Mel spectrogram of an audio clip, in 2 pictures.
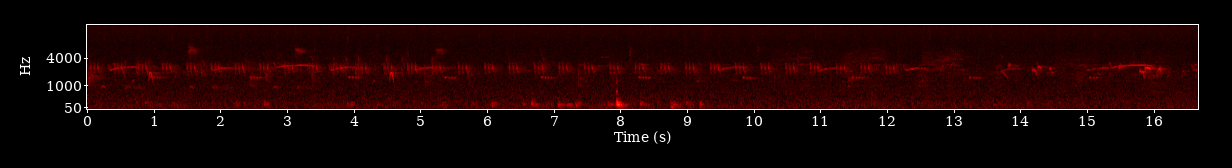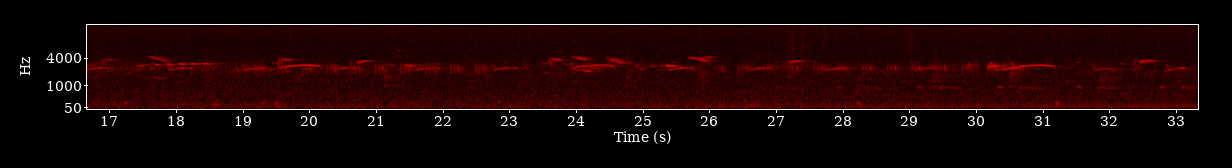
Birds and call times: Yellow-breasted Apalis (Apalis flavida): 1.3s, 22.1s, 28.9s
Common Bulbul (Pycnonotus barbatus): 16.0s
Sulphur-breasted Bushshrike (Telophorus sulfureopectus): 18.1s
White-browed Robin-Chat (Cossypha heuglini): 24.7s
Blue-naped Mousebird (Urocolius macrourus): 30.9s

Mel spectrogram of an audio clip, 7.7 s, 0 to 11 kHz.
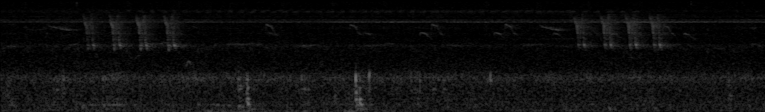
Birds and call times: Cinnamon Bracken-Warbler (Bradypterus cinnamomeus): 1.2s
Kikuyu White-eye (Zosterops kikuyuensis): 4.2s

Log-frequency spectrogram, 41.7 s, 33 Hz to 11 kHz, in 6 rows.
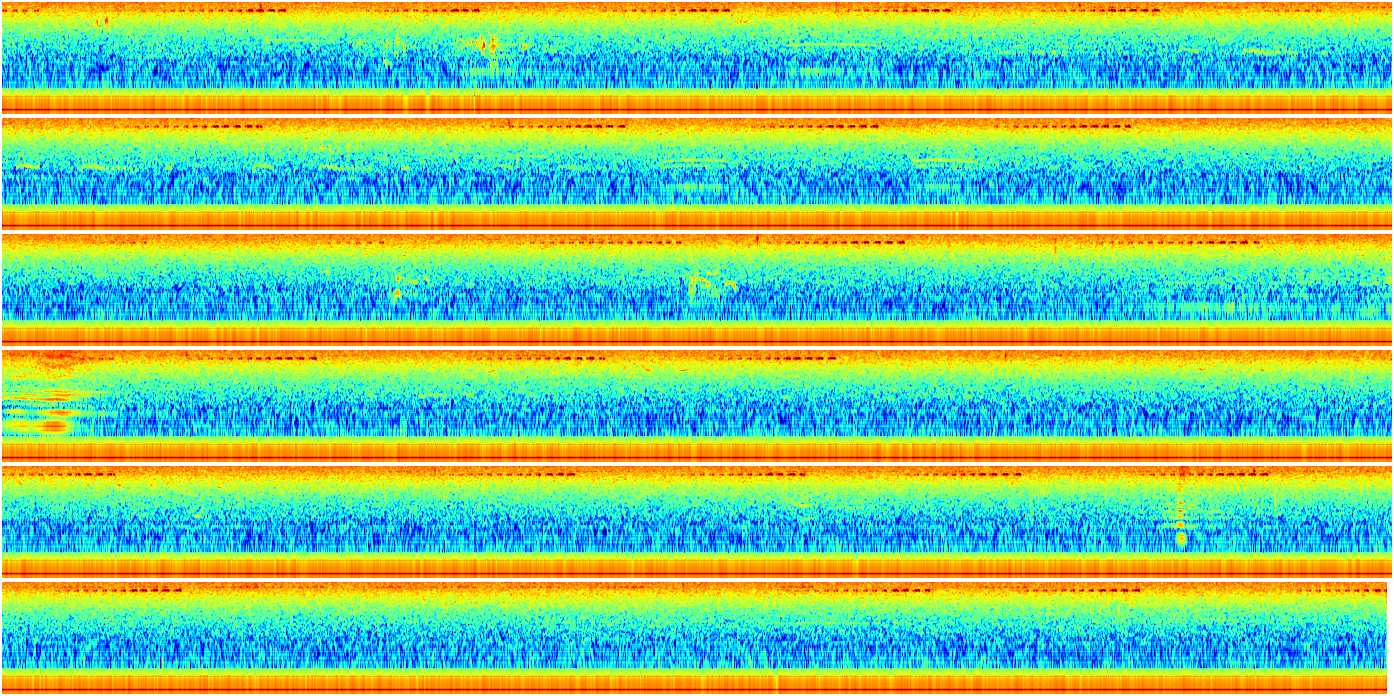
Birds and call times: Ring-necked Dove (Streptopelia capicola): 7.3s
Egyptian Goose (Alopochen aegyptiaca): 10.4s

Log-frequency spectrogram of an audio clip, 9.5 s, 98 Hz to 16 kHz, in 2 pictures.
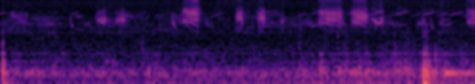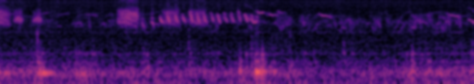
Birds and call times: Tawny-flanked Prinia (Prinia subflava): 1.1s, 5.0s
Mariqua Sunbird (Cinnyris mariquensis): 6.8s

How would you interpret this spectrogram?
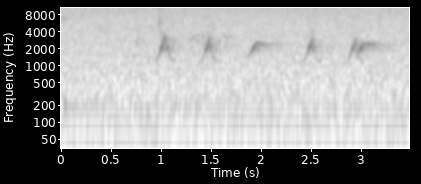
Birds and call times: Slate-colored Boubou (Laniarius funebris): 2.0s

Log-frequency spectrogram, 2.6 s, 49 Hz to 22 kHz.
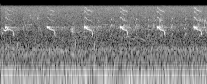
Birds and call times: Red-and-yellow Barbet (Trachyphonus erythrocephalus): 1.5s

